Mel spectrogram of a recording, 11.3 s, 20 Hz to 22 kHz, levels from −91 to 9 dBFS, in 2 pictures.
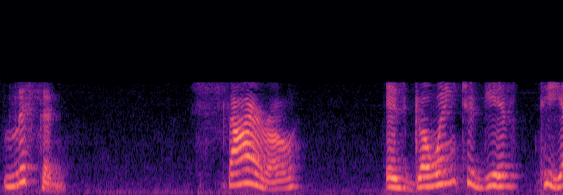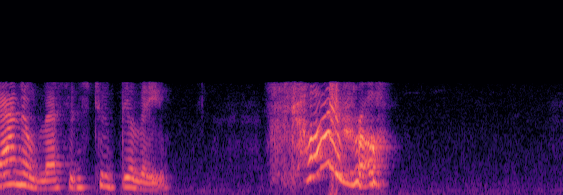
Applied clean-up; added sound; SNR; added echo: none; none; none; none.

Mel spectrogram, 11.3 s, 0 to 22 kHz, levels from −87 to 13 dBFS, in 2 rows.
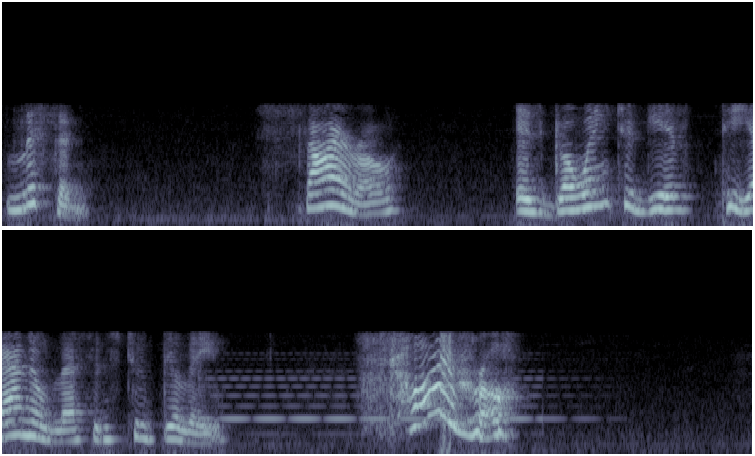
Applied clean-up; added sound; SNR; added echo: none; Keyboard (musical); 19 dB; none.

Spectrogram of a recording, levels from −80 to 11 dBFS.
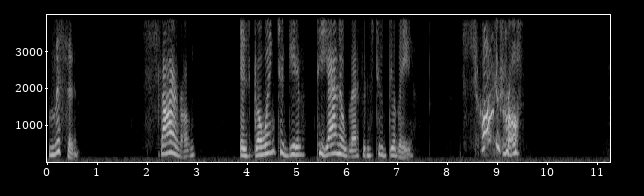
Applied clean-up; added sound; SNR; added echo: neural diffusion model UNIVERSE++.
